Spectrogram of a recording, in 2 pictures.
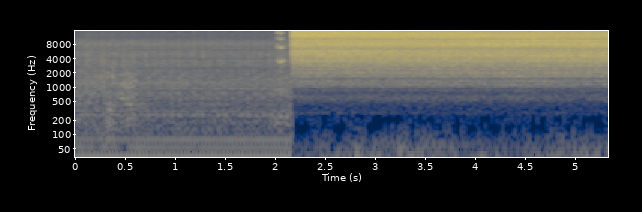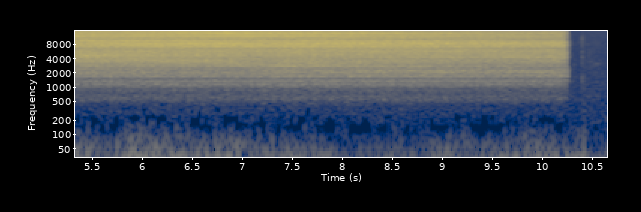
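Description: A loud, steady hiss that starts abruptly about two seconds in and holds evenly until it cuts off.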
